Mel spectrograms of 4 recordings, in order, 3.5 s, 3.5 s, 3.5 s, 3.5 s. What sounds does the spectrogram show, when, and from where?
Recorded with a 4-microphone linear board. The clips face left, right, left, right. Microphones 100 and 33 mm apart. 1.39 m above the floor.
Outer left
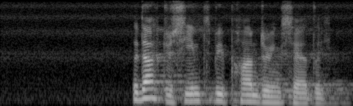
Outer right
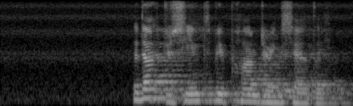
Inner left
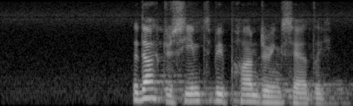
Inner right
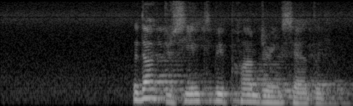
1.3 s a man speaking: 60° left (ahead or behind), 1.2 m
